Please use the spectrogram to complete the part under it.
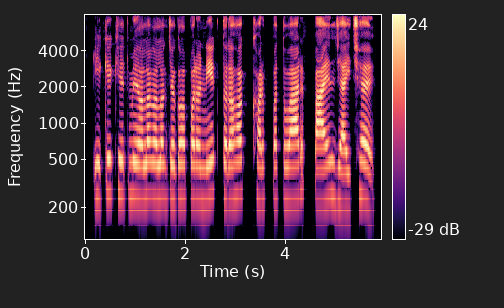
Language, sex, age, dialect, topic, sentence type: Maithili, female, 25-30, Eastern / Thethi, agriculture, statement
